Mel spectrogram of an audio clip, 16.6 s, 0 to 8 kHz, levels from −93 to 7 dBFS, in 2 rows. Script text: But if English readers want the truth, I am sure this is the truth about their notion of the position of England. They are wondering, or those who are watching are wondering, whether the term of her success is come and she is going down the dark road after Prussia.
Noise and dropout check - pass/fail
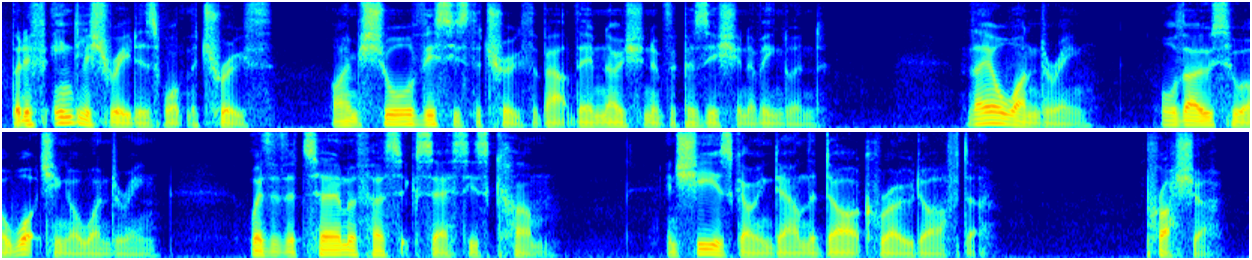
pass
